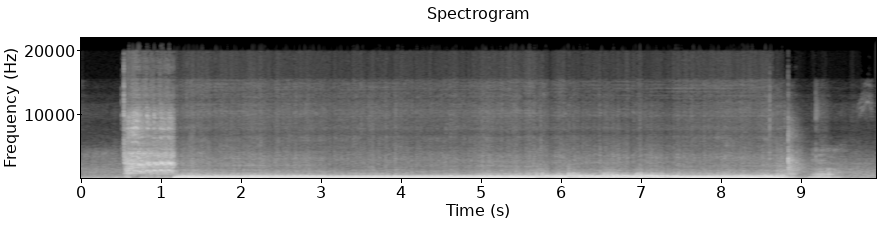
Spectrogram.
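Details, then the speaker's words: Honda CB650F converted to CBR650F fairing, after all four spark plugs replaced (one found bad on cylinder 4) and air filter cleaned: smooth, even idle with no stumbling as before; normal. "ตอนนี้ก็เสียงเดินเบาก็ปกติไม่มีอาการสะดุดปุ๊กปักๆปั๊ๆๆเหมือนตอนแรกแล้วนะครับ"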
